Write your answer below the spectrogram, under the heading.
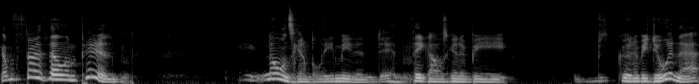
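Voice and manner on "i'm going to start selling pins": extremely dorky, very high-pitched voice. Announcing plans to sell pins, said in the dorkiest way possible. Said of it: "in the most dorkiest way possible".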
